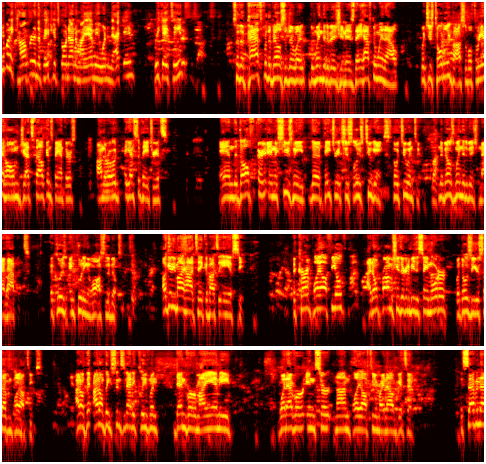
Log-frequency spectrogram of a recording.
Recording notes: Live from Sonny Red's. Live at Sonny Red's in Lackawanna.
